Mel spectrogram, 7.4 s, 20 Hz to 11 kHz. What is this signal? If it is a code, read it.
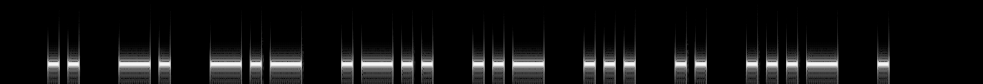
Morse code, heard as a keyed tone, about 16 wpm, spaced as for 14 wpm, 700 Hz. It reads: INKLUSIVE
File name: Morsekurs / Witze / Witz 17. November 2020, 70 F80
